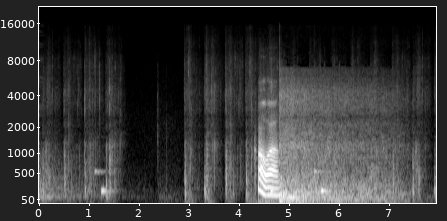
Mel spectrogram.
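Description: Distant explosions boom.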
